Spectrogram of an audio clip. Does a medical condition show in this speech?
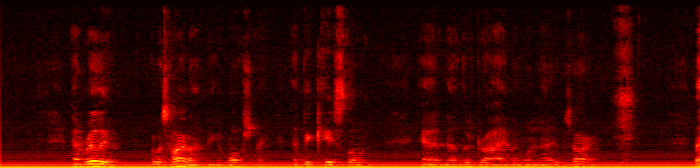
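Yes: ALS.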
